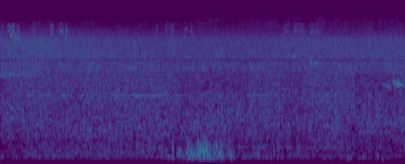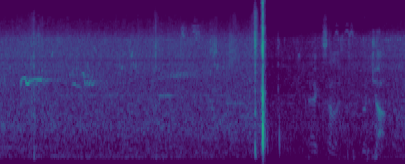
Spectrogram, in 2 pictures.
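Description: A single sharp crack of a cricket bat striking the ball, a little over eight seconds in, over a steady background hiss.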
